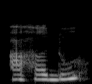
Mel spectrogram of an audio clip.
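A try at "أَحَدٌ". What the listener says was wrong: Ahadun, because there are two. Do you see there's one dhamma there and another dhamma on top? So if you have your tanveen, yes, it's going to be ahadun.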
